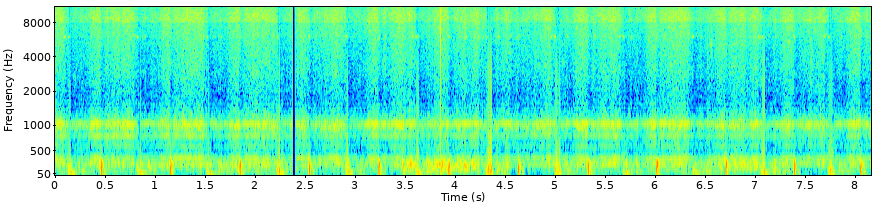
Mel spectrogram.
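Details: Adult's own heartbeat through a stethoscope in an ASMR recording, with breath-holding and a game to speed the rate, and loud digestion after lunch; steady beats about 87/min with a faint hum; normal heart sounds.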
